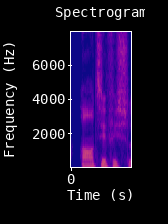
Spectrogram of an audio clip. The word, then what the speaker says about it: artificial: So it's artificial. Notice the sh. Although it looks like a s, you can see here it's a sh sound. And it's a r. Artificial.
